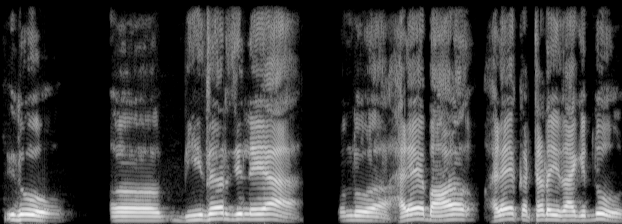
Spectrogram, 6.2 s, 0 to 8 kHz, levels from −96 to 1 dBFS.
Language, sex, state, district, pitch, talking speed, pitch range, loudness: Kannada, male, Karnataka, Bijapur, 170 Hz, 105 wpm, 150-195 Hz, -13 LUFS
